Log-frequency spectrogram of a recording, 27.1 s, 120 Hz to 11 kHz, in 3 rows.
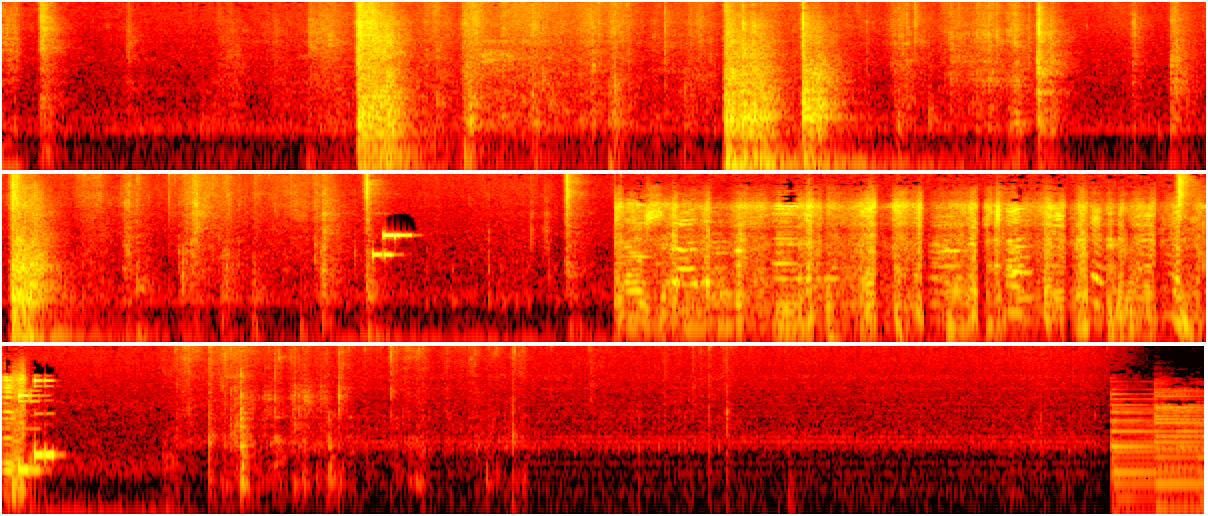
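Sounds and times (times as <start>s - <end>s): skateboard thumps on workbench: 5.4s - 6.4s, 9.1s - 9.6s
short high beeps: 11.8s - 12.2s.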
